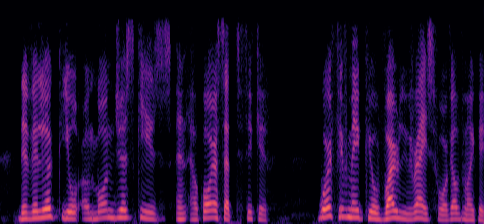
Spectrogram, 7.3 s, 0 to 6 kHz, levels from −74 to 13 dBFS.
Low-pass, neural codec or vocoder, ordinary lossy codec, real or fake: 5.4 kHz; codec, 16 kHz in and 24 kHz out, 0.4 kbps, LongCat-Audio-Codec, four codebook decoder; none; fake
